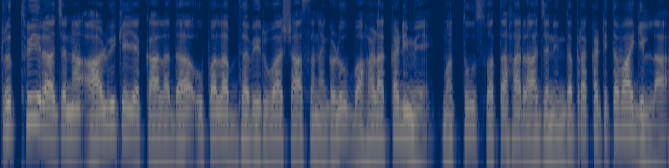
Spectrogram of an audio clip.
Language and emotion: Kannada, neutral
